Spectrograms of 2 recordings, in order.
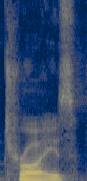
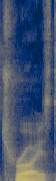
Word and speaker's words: Troyes: So the pronunciation of this is Troy. – It's Troy's. T-R-O-Y-E-S. Don't even get me going with these weird pronunciations. I took a lot of flack for this. It is Troy's.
